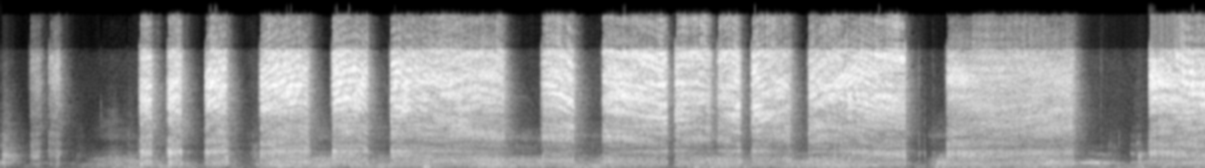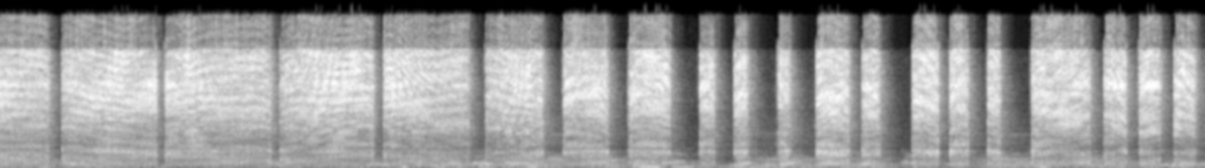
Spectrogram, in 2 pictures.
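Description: Trim-fix adhesive sprayed onto a VW Caravelle/Multivan headlining board comes as a long run of loud, close aerosol hisses. The bursts are mostly short and quickly repeated, with a few longer sweeps, and there is no talking between them.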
